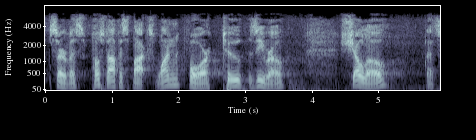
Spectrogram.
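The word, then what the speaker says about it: Show Low: And send them to the Intelligence Service, Post Office Box 1420, Xolo. That's spelled S H O W L O W Arizona 85901. That's P. Box 1420, Xolo, Arizona 85901.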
